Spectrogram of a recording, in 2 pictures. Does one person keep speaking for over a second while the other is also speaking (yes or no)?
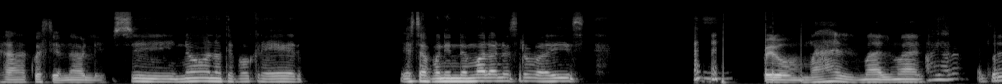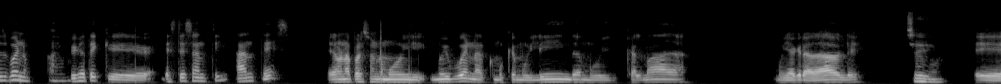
no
